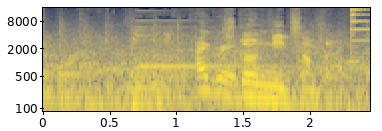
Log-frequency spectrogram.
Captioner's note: bell dinging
